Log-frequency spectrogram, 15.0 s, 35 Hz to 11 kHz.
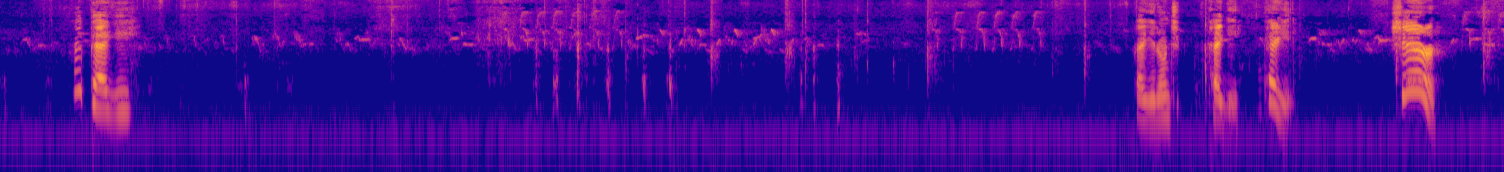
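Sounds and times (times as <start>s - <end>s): chickens clucking and peeping: 0.0s - 15.0s
sharp pecking taps: 5.4s - 9.6s.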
